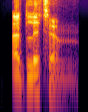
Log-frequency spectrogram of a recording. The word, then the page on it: ad litem: British English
